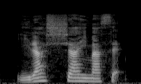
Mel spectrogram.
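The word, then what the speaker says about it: Irashaimase (いらっしゃいませ): A propósito, al pronunciar hay que contener la respiración un instante entre da y sha. Irashaimase.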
